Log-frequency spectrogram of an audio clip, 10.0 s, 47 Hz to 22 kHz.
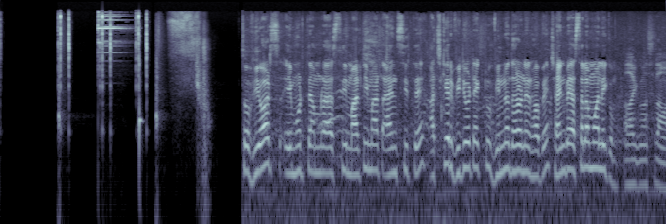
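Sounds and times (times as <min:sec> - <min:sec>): short clicks and pops: 0:00.9 - 0:02.5.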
